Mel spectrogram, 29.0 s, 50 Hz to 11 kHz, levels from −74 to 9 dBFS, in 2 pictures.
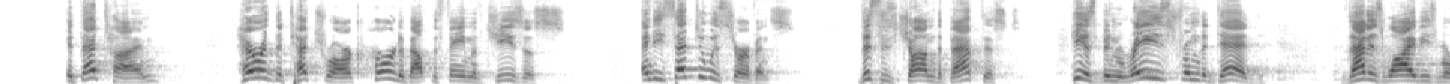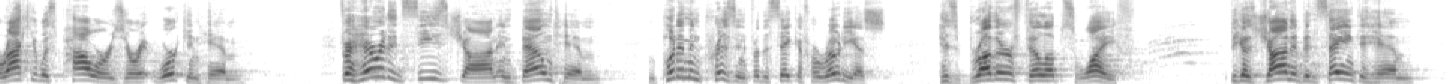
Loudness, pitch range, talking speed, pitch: -25 LUFS, 170-265 Hz, 145 wpm, 210 Hz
